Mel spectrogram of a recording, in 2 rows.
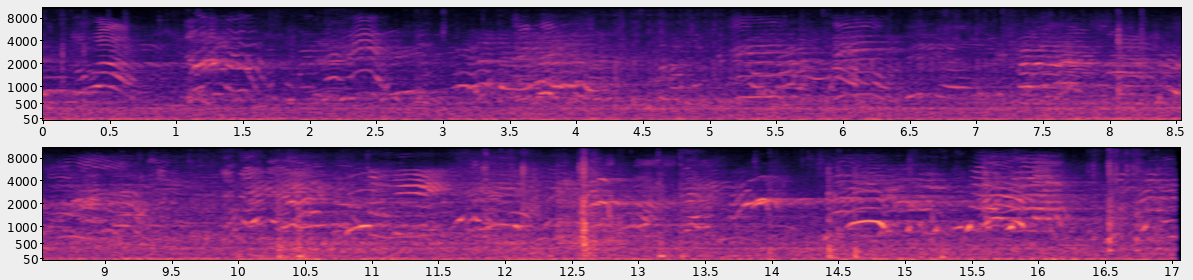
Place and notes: Willem Buytewechstraat, Rotterdam, Netherlands - Kids skateboarding
A group of kids practices skateboarding on the small football pitch. A helicopter and a plane join the soundscape too. The architecture of this location creates a reverberant acoustic that seems to amplify the sounds. The recording was made using Uši Pro pair and zoom H8.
